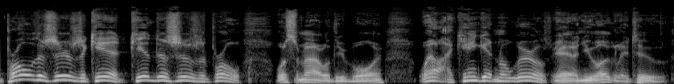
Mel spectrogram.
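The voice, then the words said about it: Imitates another person's voice. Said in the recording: “they thought I did a good impersonation ... Bill Cosby, I did all the football stuff”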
